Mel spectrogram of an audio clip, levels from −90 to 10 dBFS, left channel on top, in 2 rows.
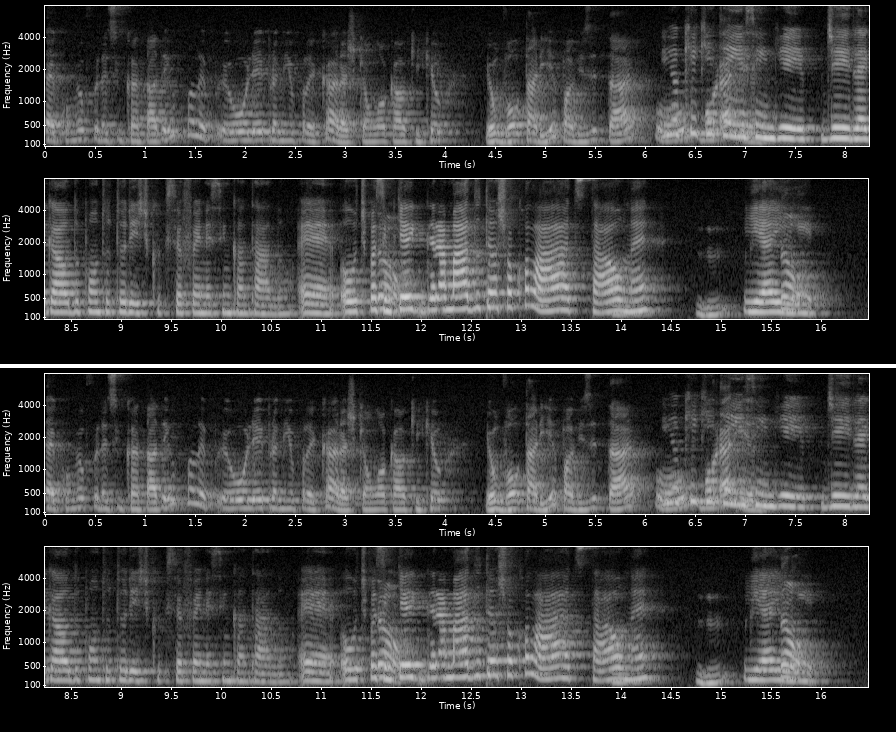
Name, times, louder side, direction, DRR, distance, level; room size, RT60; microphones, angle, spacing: voice 1, 0.0-4.0 4.4-7.2 11.6-11.8 13.9-14.2 14.7-15.1 15.6-15.9, right 1 dB, 15° right, 5 dB, 0.6 m, -26 dB
voice 2, 6.2-9.3 9.5-14.3 15.2-15.9, left 3 dB, 30° left, 9 dB, 0.5 m, -20 dB
11.0 x 9.9 x 2.4 m, 0.71 s
head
